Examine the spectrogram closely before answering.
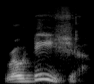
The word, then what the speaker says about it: Rhodesia: called named Rhodes Asia and of course we pronounce it as Rhodesia in Africa okay but it's all about Manifest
